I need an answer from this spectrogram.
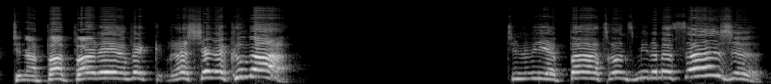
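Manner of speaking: loud, high furious yell; furious shout. Acted. Antoine yelling at Philippe, furious and loud. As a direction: scream the accusation at him. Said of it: "furieux, et crie".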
